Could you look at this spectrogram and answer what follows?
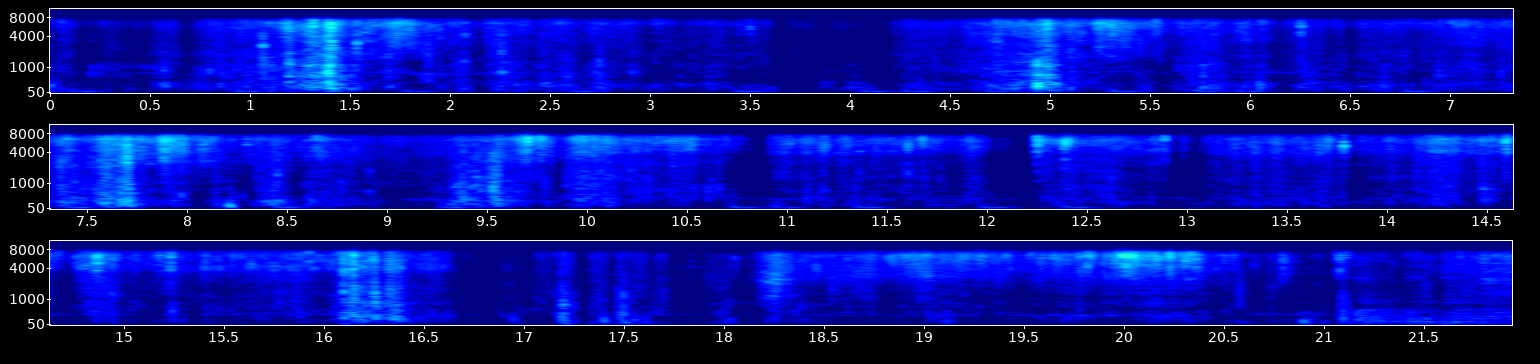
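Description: Dry bean pods and husks rustling and crackling in a woven basket as they are stirred and picked through by hand, in uneven bursts.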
